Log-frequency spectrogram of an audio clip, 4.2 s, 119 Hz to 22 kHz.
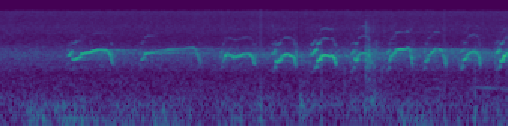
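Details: White-tailed eagle at its nest in Durbe, Latvia, 13 August 2023, as a ringed stranger eagle flies in; a series of fairly faint, slurred high yelps rising and falling, with a steady background hiss.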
